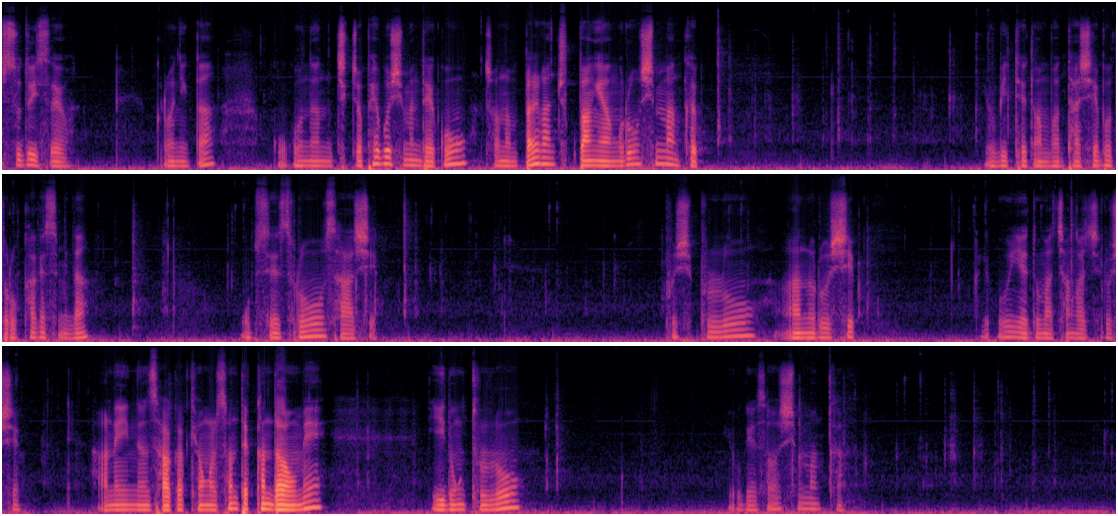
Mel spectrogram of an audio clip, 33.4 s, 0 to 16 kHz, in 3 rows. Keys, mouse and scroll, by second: 2.2 scroll down 1, 2.8 shift+middle click, 6.4 KP_1, 6.5 KP_0, 7.6-7.9 scroll down 1, 8.4 click, 8.8 shift+middle click, 9.2 scroll up 1, 9.8 click, 10.1 shift+middle click, 10.6 scroll up 1, 10.9 click, 11.5 middle click, 12.8 o, 13.5 click, 14.5 KP_4, 14.6 KP_0, 15.6 middle click, 16.2 scroll up 1, 16.6 click, 17.3 scroll up 1, 17.8 scroll up 1, 19.4 KP_1, 19.5 KP_0, 20.9 click, 25.8 m, 26.5 click, 27.8 Right, 30.0 KP_1, 30.0 KP_0, 31.3 click, 31.7 scroll down 1, 32.4 shift+middle click, 33.3-33.4 scroll down 1.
